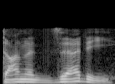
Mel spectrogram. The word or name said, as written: Donizetti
